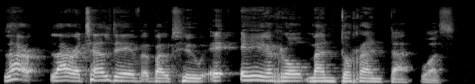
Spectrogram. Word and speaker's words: Eero Mäntyranta: Eero Mäntyranta. – Eero Mäntyranta. – he's just confirming it there for you. – Eero Mäntyranta.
